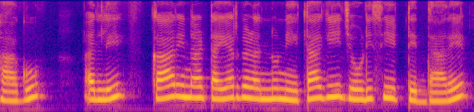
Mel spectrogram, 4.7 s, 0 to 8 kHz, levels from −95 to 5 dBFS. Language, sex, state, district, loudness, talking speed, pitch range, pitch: Kannada, female, Karnataka, Bidar, -14 LUFS, 100 wpm, 230-275 Hz, 250 Hz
